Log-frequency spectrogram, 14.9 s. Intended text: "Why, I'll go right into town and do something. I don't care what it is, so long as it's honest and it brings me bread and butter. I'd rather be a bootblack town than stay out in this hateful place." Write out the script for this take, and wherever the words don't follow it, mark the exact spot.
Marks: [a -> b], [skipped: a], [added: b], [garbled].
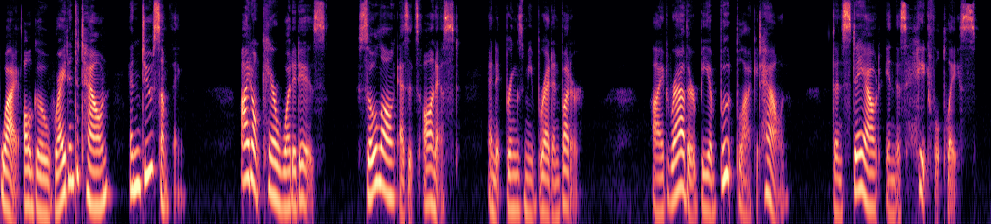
"Why, I'll go right into town and do something. I don't care what it is, so long as it's honest and it brings me bread and butter. I'd rather be a bootblack town than stay out in this hateful place."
